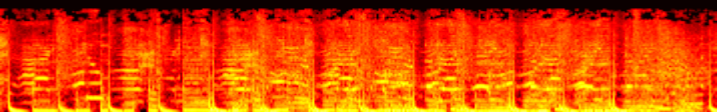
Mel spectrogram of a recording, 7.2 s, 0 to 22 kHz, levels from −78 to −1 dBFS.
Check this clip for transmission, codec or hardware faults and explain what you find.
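There's one real fault here: a doubled audio track from 2.08 to 6.26 s. A full-band copy trails the original by about a second at roughly the same level, with no decay or room colour, and it cuts in and out abruptly. That's likely a second, slower capture path.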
